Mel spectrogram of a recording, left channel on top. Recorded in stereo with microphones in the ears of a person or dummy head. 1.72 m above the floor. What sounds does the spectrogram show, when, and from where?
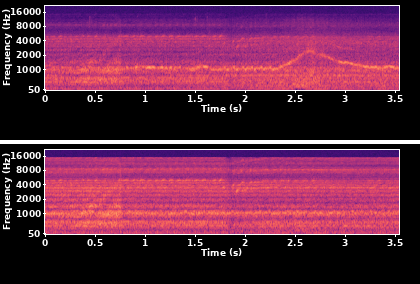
0.0 s a drone: 65° right (ahead or behind)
